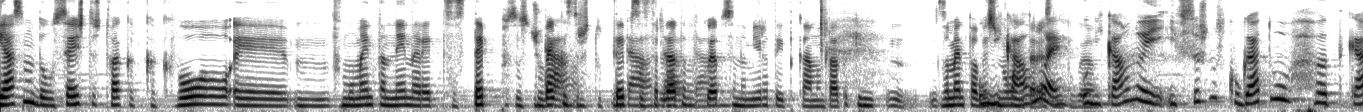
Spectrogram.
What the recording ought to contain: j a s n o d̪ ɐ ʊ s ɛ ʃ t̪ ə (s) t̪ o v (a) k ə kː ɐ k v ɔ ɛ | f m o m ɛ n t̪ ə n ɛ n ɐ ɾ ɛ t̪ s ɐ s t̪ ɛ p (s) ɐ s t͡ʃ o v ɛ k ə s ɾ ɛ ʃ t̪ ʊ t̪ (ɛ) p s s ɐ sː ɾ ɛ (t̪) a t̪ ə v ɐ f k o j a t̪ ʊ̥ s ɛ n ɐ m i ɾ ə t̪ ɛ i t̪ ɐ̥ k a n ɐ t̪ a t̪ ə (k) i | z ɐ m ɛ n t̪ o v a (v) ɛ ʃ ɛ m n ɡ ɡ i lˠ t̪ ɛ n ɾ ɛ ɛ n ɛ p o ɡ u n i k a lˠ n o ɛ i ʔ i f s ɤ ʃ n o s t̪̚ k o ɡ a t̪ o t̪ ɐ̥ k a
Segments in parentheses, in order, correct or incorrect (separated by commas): incorrect, correct, correct, correct, incorrect, correct, incorrect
